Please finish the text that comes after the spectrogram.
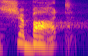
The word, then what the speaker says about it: Shabbat: We've learned that word in the Hebrew, you pronounce it Shabbat.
